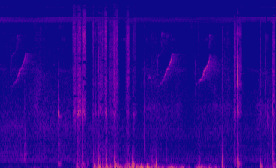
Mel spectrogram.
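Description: A bird's short upward-sliding chirp, heard three times, over a burst of close rustling and knocking in the middle that is the loudest sound, with a few sharp clicks near the end.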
